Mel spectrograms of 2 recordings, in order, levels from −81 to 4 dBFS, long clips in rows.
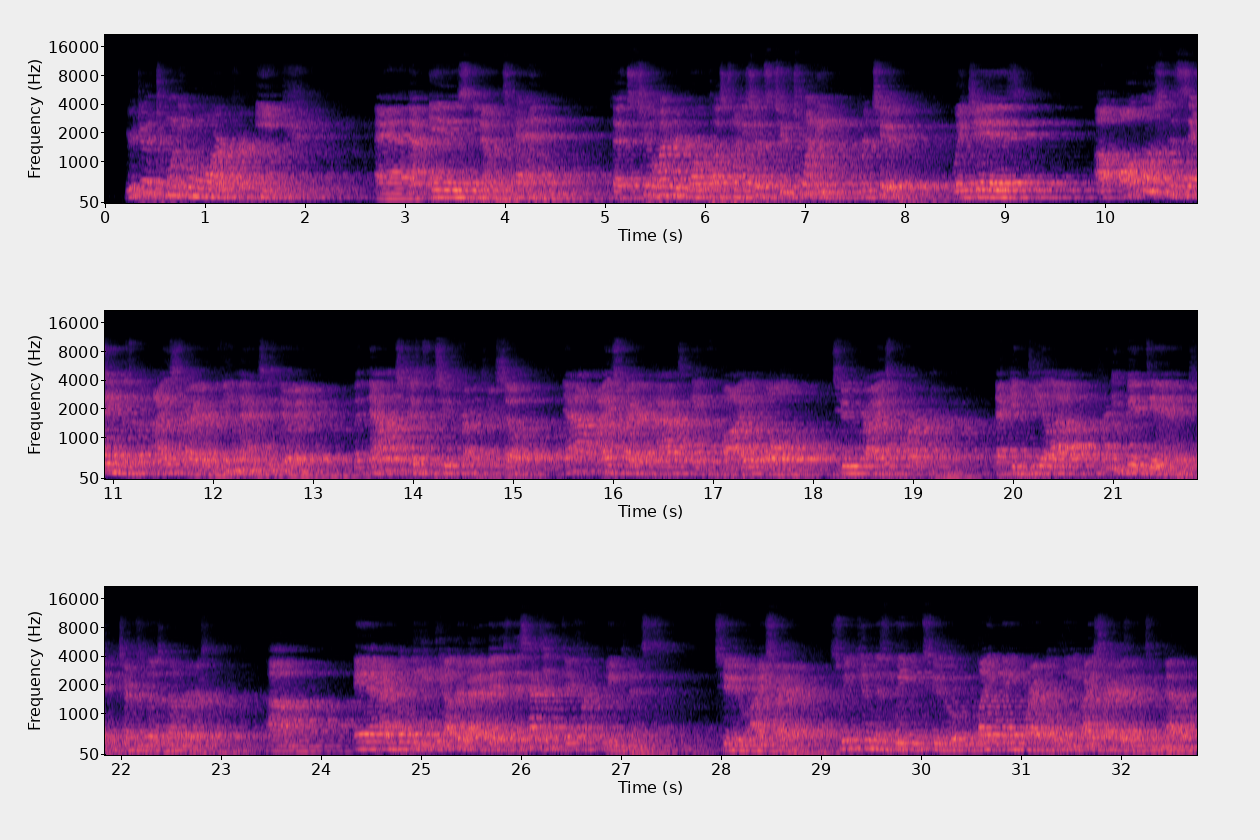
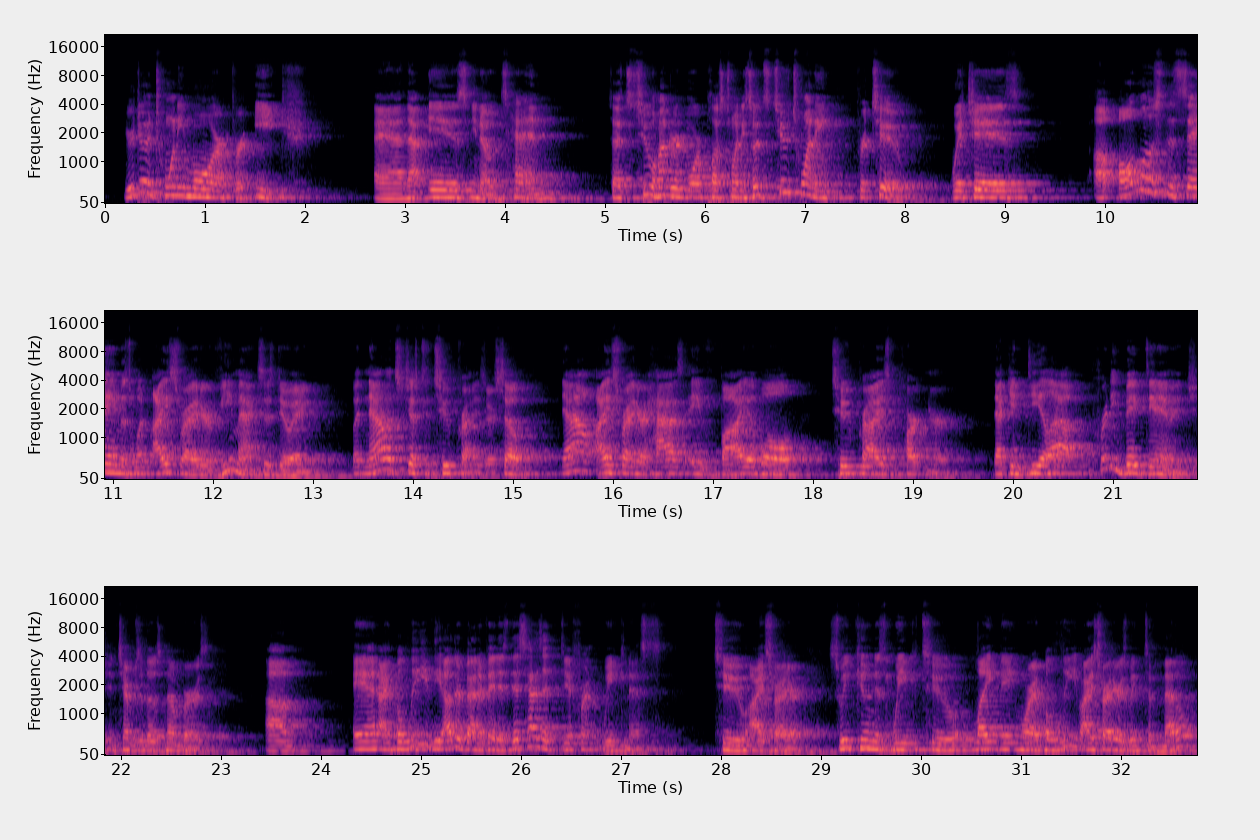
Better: second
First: room echo; strong; dies away in 2.3 s // off-mic speech; far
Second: room echo; slight; dies away in 0.7 s

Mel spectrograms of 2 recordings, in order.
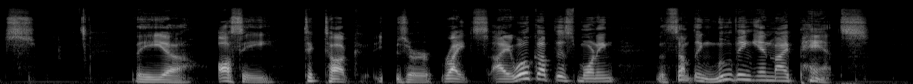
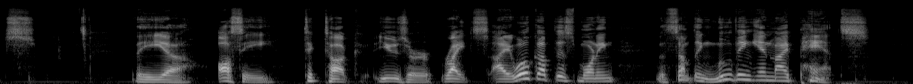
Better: second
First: audio cutting out; at 4 s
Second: none

